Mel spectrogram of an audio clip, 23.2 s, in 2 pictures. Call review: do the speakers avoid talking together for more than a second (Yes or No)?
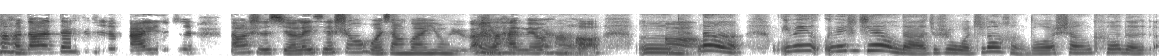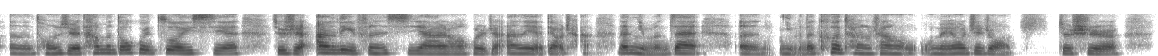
No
